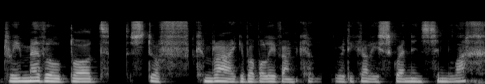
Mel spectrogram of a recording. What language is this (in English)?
Welsh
